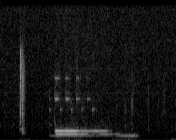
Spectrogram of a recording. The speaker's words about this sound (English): Let me turn off my phone ringer. Well, it's my ringtone too. So I was I thought it was my phone.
